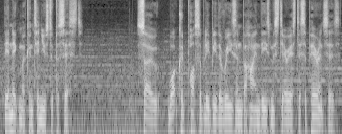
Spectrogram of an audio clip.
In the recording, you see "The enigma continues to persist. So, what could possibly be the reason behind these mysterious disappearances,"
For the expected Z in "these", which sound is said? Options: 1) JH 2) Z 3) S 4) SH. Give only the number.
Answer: 2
